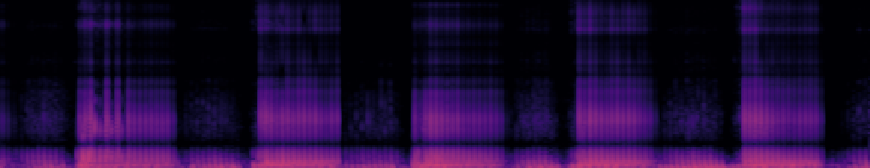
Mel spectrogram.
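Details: Noisy purr of a pet cat: a deep, steady rumbling vibration swelling and fading in regular breath-paced bursts, each about a second long, separated by brief quieter gaps.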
